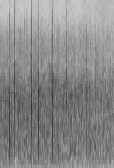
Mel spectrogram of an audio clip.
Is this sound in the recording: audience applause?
yes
